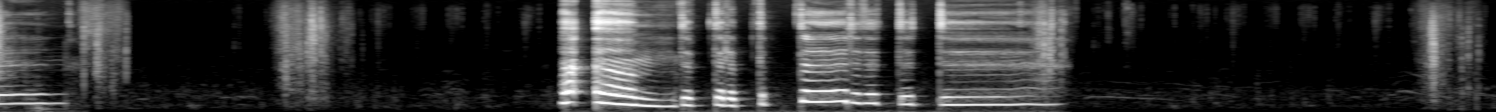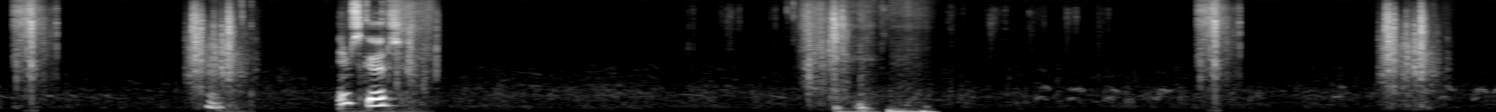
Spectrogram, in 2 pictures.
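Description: A young woman talks with animation into a microphone, heard close.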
